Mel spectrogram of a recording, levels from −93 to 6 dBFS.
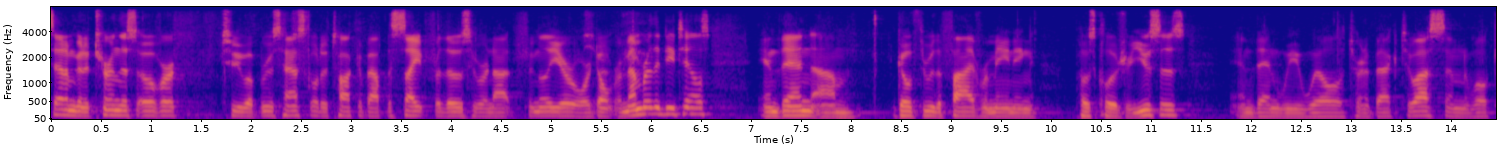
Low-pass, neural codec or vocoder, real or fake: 7.2 kHz; none; real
